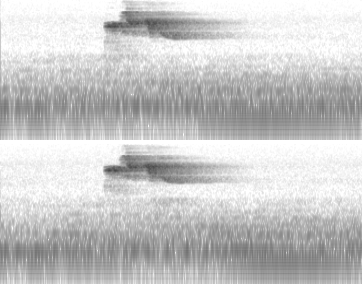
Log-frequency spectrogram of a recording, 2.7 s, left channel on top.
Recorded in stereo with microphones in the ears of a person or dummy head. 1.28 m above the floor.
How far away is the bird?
About 1.7 m.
